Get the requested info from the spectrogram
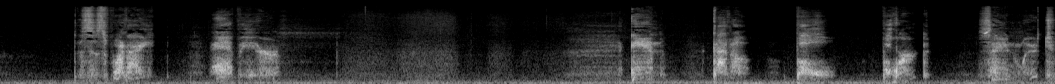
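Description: A man whispering a few short phrases, with pauses between them.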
